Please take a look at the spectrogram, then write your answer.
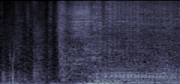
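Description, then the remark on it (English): A car engine cranks and catches about a second in, then settles into a loud, steady rumble for the rest of the moment, with no voices. “The Jaguar cats are go.”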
